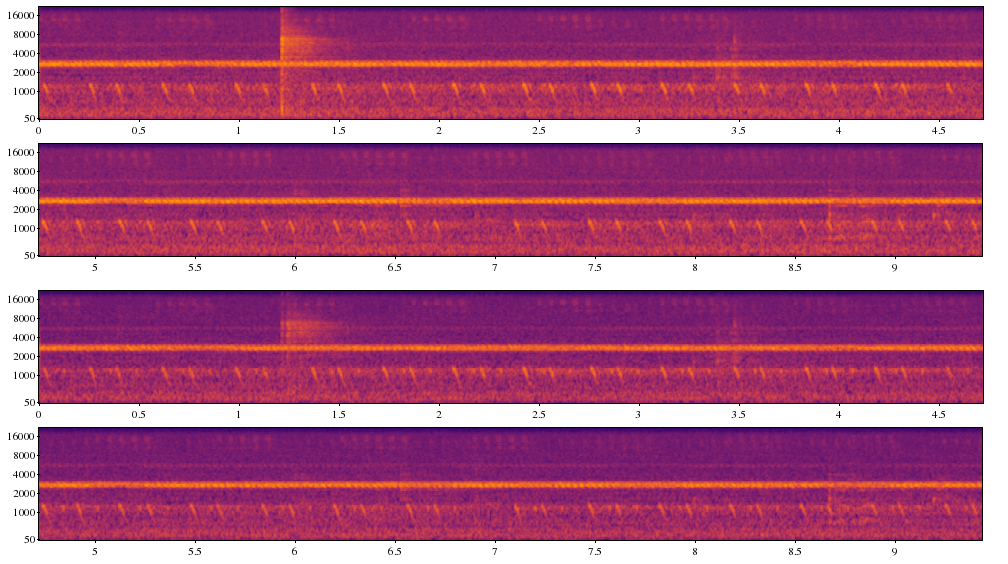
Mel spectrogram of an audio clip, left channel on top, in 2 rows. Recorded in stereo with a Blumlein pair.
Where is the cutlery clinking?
50° left, 1.3 m.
